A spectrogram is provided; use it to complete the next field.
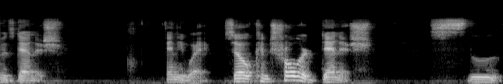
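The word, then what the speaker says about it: Denes: his name as uh as if there was an H at the end they were all saying Danish Danish so I guess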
